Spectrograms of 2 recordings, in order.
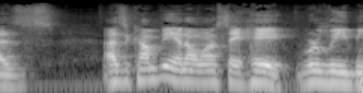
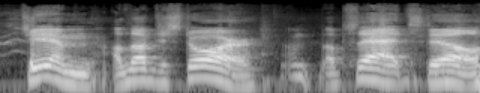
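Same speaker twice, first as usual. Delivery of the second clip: slow, loud, deliberate, drawn-out voice; 3 semitones higher, 6 dB louder than usual. Addressing a store owner who closed shop: Christopher Walken impression. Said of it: "Are you fucking Christopher Walken impression?".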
